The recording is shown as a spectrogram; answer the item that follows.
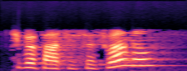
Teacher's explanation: I've raised my voice for the word non.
